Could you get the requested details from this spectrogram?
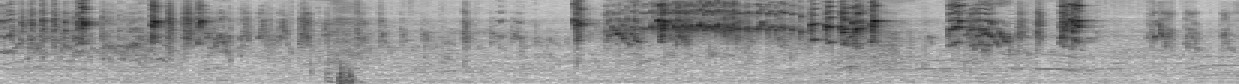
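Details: Lovebirds, young ones among them, in a colony: a dense, buzzy squawking spell mid-clip framed by sharp, scattered chirps, plus a single low thud early on.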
